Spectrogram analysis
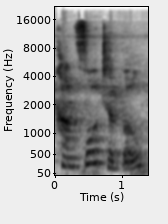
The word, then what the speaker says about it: comfortable: comfortable but really it's comfortable comfortable so it's not comfortable it's just comfortable okay so we actually lose a syllable there the same goes for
